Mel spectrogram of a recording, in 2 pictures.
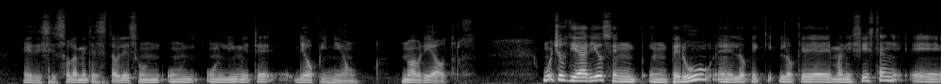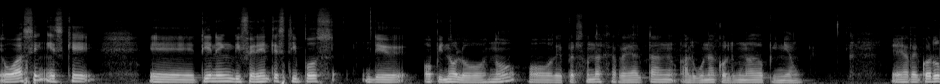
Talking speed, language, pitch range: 145 wpm, English, 105-130 Hz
